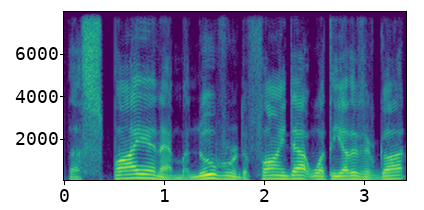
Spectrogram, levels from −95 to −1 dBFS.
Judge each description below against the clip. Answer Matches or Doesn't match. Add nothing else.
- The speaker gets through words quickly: Matches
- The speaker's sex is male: Matches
